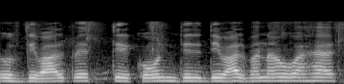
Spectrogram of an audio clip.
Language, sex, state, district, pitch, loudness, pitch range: Hindi, female, Haryana, Charkhi Dadri, 155 Hz, -16 LUFS, 155-160 Hz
